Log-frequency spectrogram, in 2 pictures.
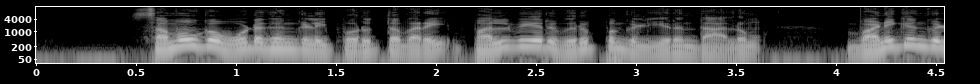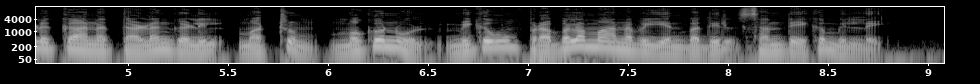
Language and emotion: Tamil, neutral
